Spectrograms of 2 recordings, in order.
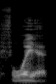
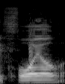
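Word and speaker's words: FOIA: Information Act instead of Foya because some people don't even pronounce it right they say foil I'm going to do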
